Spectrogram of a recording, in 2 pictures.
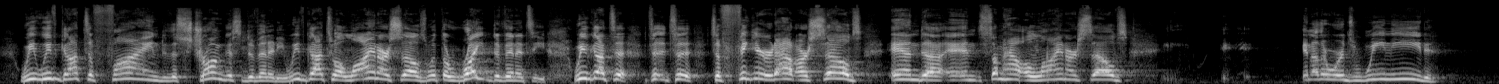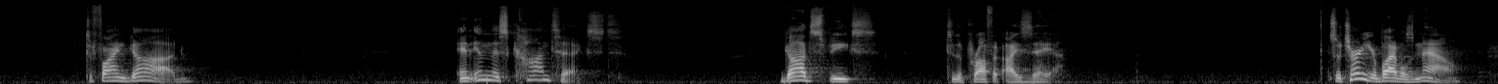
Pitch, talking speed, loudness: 175 Hz, 110 wpm, -17 LUFS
